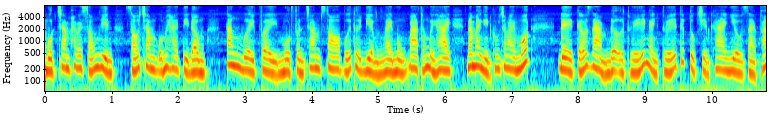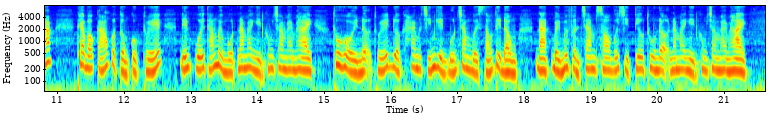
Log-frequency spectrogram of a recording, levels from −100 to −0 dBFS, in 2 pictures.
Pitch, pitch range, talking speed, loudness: 195 Hz, 175-215 Hz, 170 wpm, -27 LUFS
